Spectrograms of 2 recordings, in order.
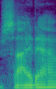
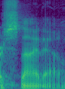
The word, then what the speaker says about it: Sydow: Sydow or Snydow? Sydow. Max von Sydow. You're trying to think how it's spelled, aren't you?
